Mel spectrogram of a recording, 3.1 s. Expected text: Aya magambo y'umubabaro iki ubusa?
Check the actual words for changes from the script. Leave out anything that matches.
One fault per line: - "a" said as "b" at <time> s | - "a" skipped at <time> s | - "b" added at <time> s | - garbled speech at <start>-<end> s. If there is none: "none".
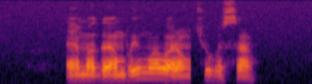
none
